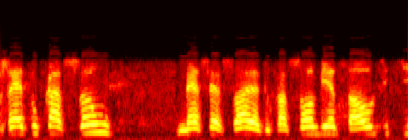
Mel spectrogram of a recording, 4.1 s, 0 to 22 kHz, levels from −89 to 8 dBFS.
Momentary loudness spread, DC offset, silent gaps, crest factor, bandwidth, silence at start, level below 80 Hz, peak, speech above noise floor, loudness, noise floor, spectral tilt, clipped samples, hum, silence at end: 5 LU; under 0.1%; none; 12 dB; 4 kHz; 0 s; -66 dBFS; -2 dBFS; 38 dB; -13 LUFS; -52 dBFS; -7 dB/octave; under 0.1%; none; 0 s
